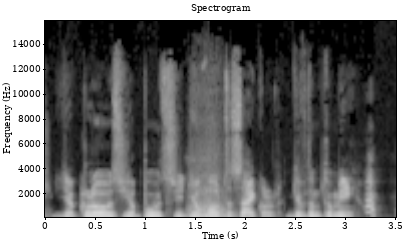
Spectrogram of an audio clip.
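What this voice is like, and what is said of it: Arnold Schwarzenegger impression. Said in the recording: “do a Arnold Schwarzenegger impression”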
